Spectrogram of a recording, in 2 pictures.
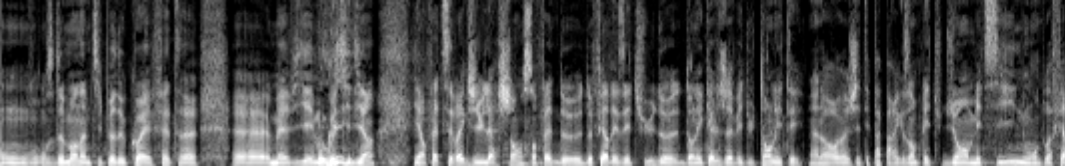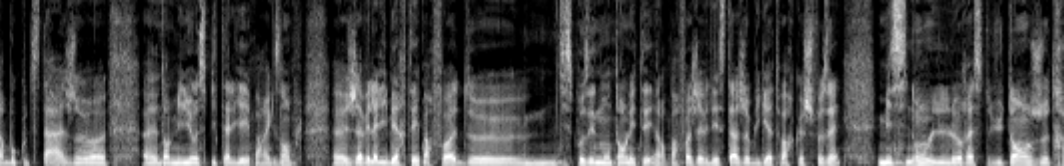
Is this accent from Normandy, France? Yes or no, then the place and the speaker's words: yes; Rouen, Normandy, France; Et donc, on est parti de Rouen, en Normandie, parce qu'à l'origine, je suis de cette ville-là, en Normandie.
